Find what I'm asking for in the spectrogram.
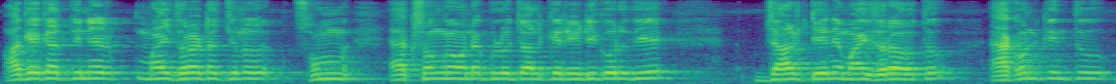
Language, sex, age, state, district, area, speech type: Bengali, male, 60+, West Bengal, Paschim Medinipur, rural, spontaneous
